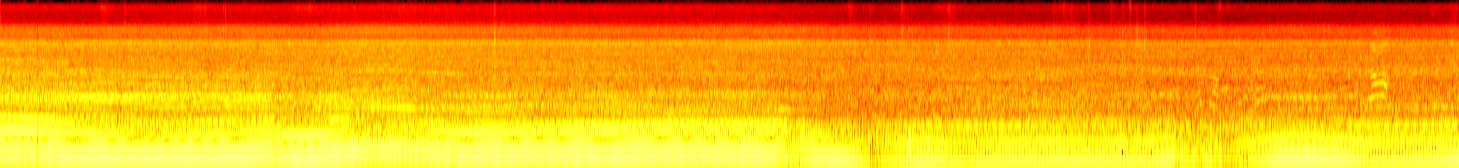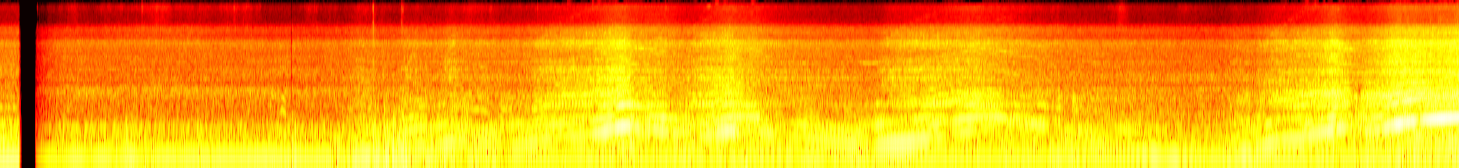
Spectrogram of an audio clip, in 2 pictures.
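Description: An off-road vehicle's engine revs and strains close by.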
